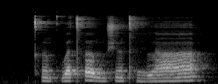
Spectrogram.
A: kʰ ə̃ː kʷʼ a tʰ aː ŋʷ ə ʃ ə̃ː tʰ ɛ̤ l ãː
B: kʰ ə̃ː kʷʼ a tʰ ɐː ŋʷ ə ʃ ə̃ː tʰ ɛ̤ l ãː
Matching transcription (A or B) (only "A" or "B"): B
